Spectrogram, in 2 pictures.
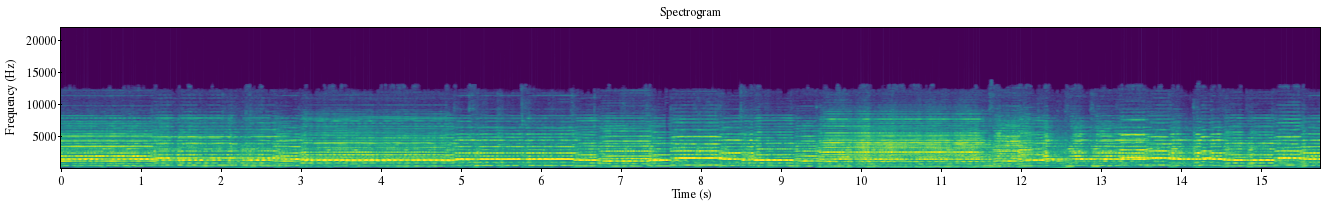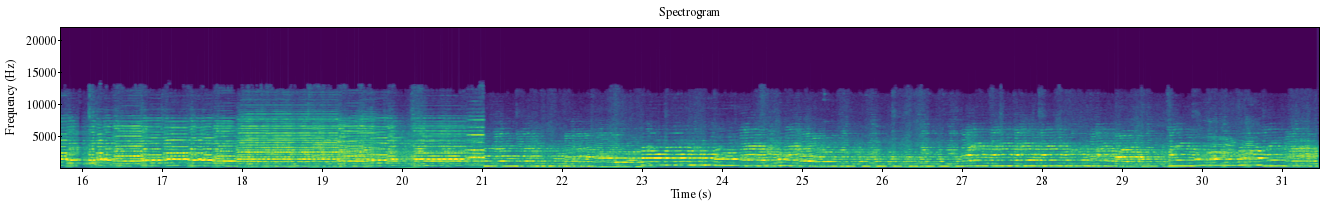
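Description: Piano accordion playing a tune: a melody of held and moving notes over steady, evenly repeated bass notes.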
